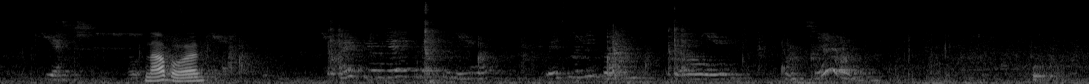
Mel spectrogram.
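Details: Friesian horses Blomke and Belle, excited and going wild, with one giving a brief quavering whinny that climbs and wobbles in pitch, amid people talking and hoof clip-clop throughout.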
